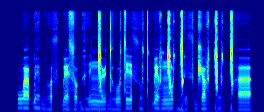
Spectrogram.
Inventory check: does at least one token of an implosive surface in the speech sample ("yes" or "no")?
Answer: yes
